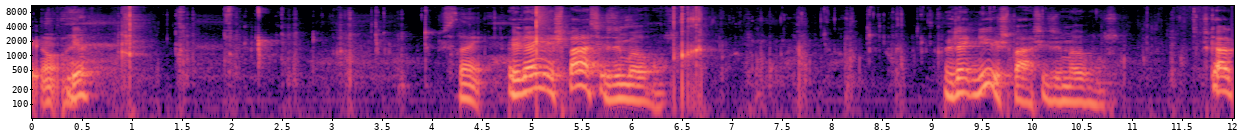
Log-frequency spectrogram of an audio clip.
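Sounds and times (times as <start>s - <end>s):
person chewing crunchy radish: 0.6s - 5.2s, 5.9s - 12.0s.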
